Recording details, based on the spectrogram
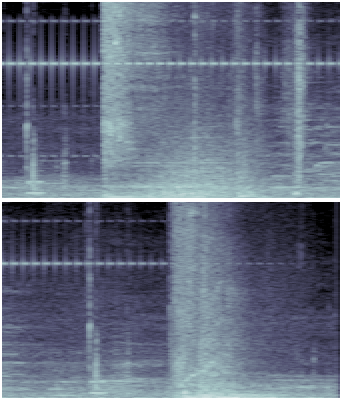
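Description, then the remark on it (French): A door slides along with a broad rushing scrape, followed by a second sliding sweep that ends in a dull thud as it shuts, loud. “Je lance et tu refermes la porte.”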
